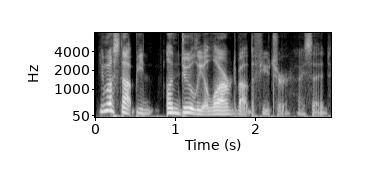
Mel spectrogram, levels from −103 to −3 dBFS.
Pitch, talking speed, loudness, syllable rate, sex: 145 Hz, 225 wpm, -19 LUFS, 7.1 syllables/s, male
